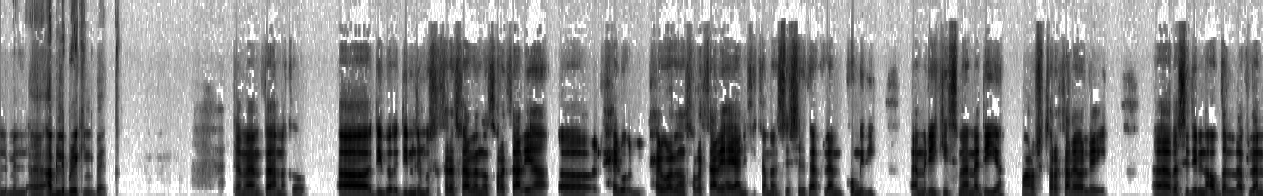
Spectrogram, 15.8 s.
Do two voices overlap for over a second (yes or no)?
no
